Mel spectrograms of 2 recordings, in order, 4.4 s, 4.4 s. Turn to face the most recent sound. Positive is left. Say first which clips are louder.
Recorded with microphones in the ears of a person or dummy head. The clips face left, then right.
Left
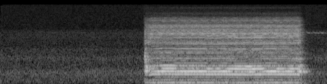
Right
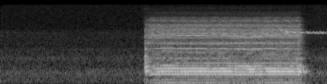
# left 2 dB
turn(degrees=20)  # may be behind; listen again after turning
